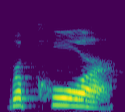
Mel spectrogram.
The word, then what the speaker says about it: rapport: I will start again r a p p o r t it looks like report but it's pronounced Rapport Rapport building rapport with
